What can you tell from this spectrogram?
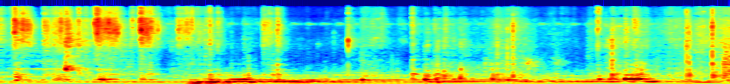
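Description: Gift-wrapping paper rustling and crinkling in a string of quick, irregular rustles as a roll of it is handled and unrolled.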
